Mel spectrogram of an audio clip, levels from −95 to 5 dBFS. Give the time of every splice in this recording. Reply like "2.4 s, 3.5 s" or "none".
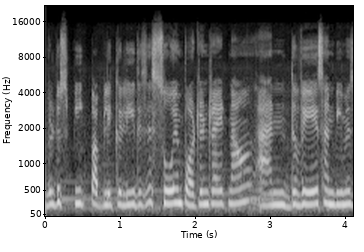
none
